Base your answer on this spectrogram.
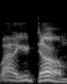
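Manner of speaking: imitated frustrated voice. Retelling own remark to an opponent in a debate: imitating own frustrated tone. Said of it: "the tone of my voice changed".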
